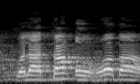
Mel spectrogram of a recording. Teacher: قاف حروف قلقلہ میں سے ہے اس لیے قلقلہ ہو رہا ہے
